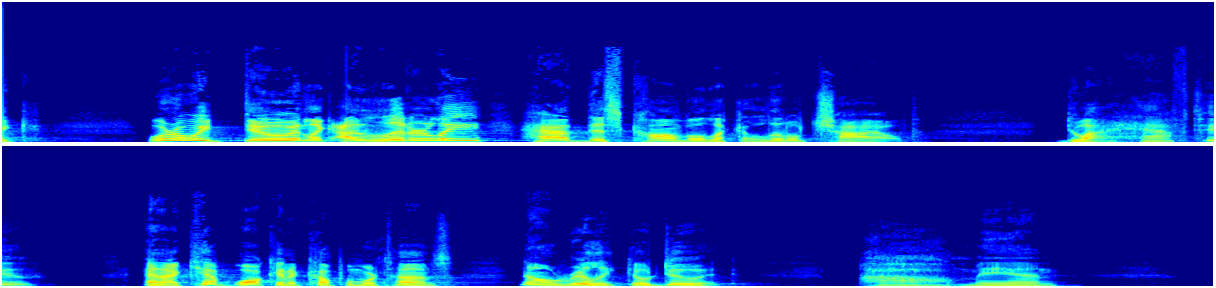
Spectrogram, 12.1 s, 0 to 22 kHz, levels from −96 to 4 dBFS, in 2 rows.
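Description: From 7.46 to 7.99 s the speech slows by 5.3% and drops about 94 cents, nearly a semitone, then snaps back: a drift correction step, likely a clock-matching resampler. Unlike wow, the pitch holds steady, then returns abruptly.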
